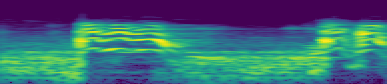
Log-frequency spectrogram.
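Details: A dog, either a Rottweiler or a Siberian Husky, gives a drawn-out, wavering, high-pitched bark-yowl lasting about half a second. A second, shorter, rising yelp follows a second later, over a low background rumble.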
